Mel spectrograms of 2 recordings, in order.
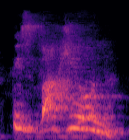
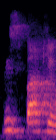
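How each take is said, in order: First: Slow, high, put-on German accent on "This vacuum". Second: Said in the usual way. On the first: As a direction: stretch out "This vacuum" like a German salesman. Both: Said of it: "this vacuum was a German accent".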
